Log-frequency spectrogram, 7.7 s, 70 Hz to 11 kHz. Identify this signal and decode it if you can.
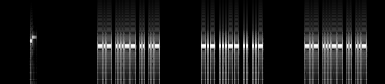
Morse code, heard as a keyed tone, about 40 wpm, 700 Hz. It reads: K3IU K3IU K3IU
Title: Easy Call Signs Repeated 3x - 40wpm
